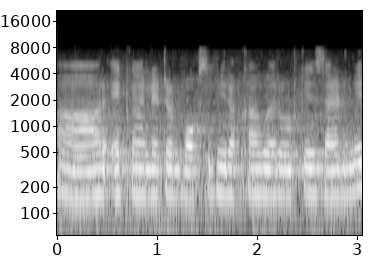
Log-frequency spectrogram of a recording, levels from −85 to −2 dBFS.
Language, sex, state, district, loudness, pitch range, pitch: Hindi, female, Himachal Pradesh, Shimla, -16 LUFS, 155-165 Hz, 160 Hz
